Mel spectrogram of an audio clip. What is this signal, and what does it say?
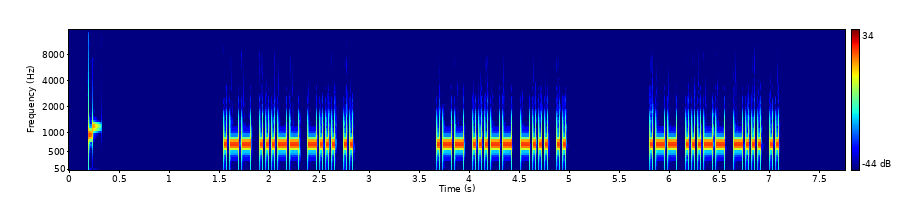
Morse code, heard as a keyed tone, about 40 wpm, 700 Hz. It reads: W3BI W3BI W3BI
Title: Call Signs Repeated 2x - 40wpm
